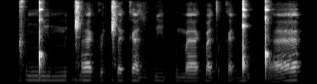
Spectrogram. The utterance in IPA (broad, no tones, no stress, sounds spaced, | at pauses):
ǁ u ŋ͡ǃ iː mː ɪ ɡ͡ǁ æː k ə˞ ǁ ɛː k æ z u k͡p iː pː ɪ m æː k͡p æ t ʌ k æ ɡ͡ǃ u ɡ͡ǃ æː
